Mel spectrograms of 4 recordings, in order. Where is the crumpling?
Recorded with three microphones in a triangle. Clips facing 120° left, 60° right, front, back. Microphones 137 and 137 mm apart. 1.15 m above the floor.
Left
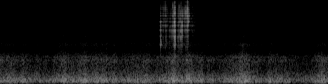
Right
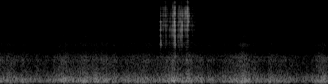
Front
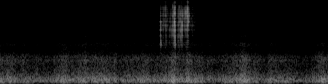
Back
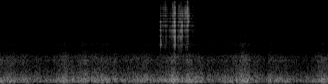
150° left.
